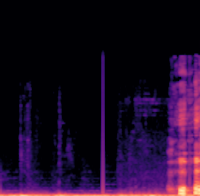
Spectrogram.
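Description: A low, pulsing rumble from a film's action-scene soundtrack, with nothing higher in pitch above it; a woman's short exclamation comes in near the end.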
